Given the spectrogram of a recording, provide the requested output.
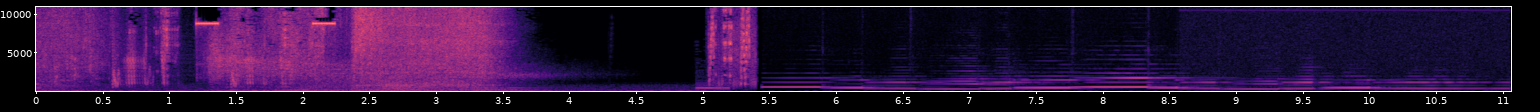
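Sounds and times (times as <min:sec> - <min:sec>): sharp mechanical clicks: 0:00.0 - 0:02.4, 0:05.0 - 0:05.5.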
